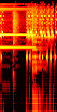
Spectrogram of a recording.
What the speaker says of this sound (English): Oh, it's a phone.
